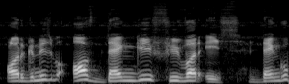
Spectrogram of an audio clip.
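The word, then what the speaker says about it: dengue: डेंगू बोलो या dinghy, English का प्रोनाउंसिएशन डेंगी बोला जाता है, हिंदी में इसको डेंगू बोला जाता है।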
